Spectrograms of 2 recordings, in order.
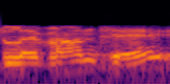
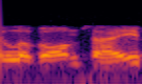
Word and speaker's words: Levante: is the 2018 maserati how do you say this the levant is it no it's levanta is the proper Italian pronunciation Australians have a propensity to say Levante but it's actually live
